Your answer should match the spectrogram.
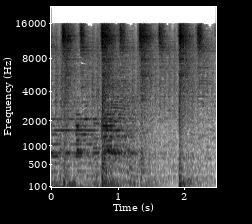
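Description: Live band music from keyboard and drum kit: low keyboard bass notes and held chords stop about half a second in, followed by two loud drum-and-cymbal accents about a second apart that ring out.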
